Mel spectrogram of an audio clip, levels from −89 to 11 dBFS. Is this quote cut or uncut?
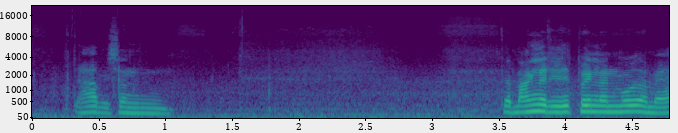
uncut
